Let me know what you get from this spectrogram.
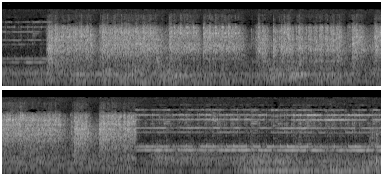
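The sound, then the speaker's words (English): An old-fashioned telephone bell rings loudly and continuously, a bright metallic jangle that pauses briefly once before resuming, with no one speaking. “Your phone's ringing.”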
